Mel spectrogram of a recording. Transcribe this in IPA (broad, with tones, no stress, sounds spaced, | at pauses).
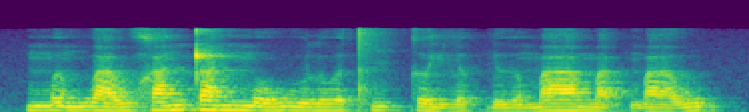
m ə˨˩˨ m w a˨˩˨ w x a˧˥ n ʈ a˧ n m o˨˩˦ w u˨˩ l u˨˩ ə̯ t̪ʰ i˧ k ə˨˩ j l ə˨˩ k̚ l ɨ˨˩ ə̯ m aː˧ m a˨˩ k̚ m a˨˩˦ w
